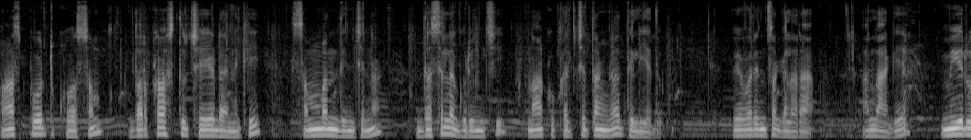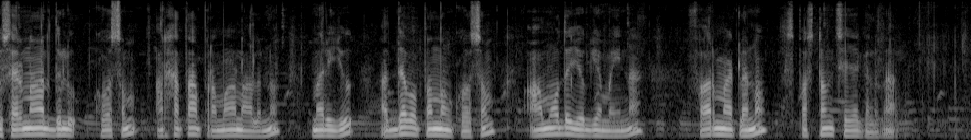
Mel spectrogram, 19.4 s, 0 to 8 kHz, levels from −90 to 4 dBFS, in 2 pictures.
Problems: constant background noise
